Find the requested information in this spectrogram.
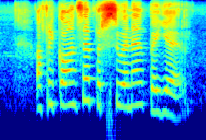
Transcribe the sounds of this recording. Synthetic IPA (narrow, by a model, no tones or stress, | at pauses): ʔɐfrikɑːnsəpərsuənəb̥əɦiər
